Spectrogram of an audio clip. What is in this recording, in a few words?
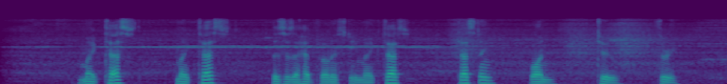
Noisy Environment; Void Elite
